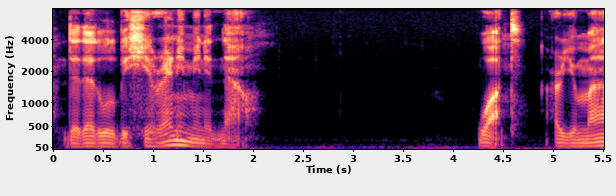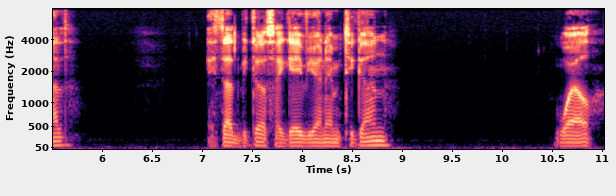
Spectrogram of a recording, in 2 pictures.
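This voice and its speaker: A man playing a gruff, cynical loner surviving an apocalypse in an ASMR roleplay, terse and guarded, with a gravelly voice. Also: a little mellow, no room sound, studio quality, full character voice. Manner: low, deliberate, terse and guarded. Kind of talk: ASMR roleplay acting, addressed to the listener.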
